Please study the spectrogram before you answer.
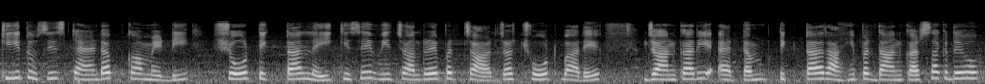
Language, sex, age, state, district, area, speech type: Punjabi, female, 18-30, Punjab, Ludhiana, urban, read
